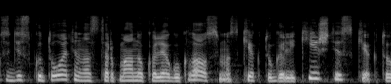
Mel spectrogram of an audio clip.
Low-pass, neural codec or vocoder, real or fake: 9.9 kHz; none; real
